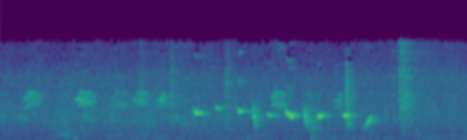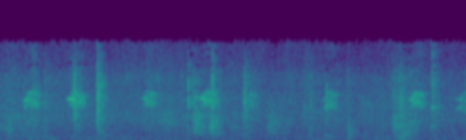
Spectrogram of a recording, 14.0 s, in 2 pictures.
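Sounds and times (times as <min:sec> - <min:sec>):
steady background noise: 0:00.0 - 0:14.0
small birds chirping: 0:00.2 - 0:05.9, 0:07.0 - 0:08.4, 0:09.0 - 0:10.3.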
